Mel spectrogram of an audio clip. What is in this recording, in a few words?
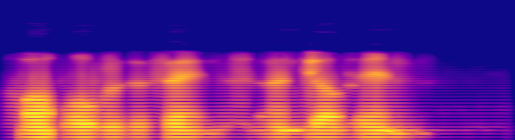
sinewave speech; buzz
